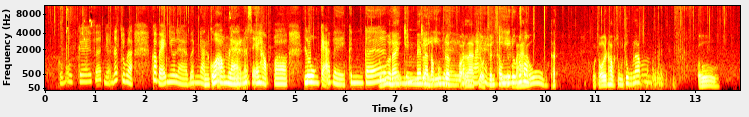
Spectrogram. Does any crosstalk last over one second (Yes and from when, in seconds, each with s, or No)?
Yes, from 6.7 s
